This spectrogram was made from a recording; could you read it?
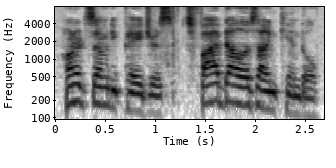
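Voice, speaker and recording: Blunt, sarcastic man with a lively pitch. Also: normal speed. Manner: blunt, sarcastic, swears freely; rambling with frequent restarts. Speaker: vlogger giving blunt career advice. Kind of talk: casual monologue to camera.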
